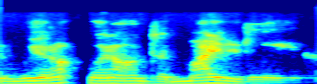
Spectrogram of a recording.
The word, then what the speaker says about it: Mytilene: So it says that he met us at Assos and took him aboard and went on to, looks like Mytilene, but it's Mytilene, the way you pronounce it.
